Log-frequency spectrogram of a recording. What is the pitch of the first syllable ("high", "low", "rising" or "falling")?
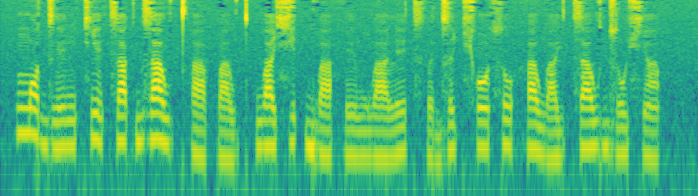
falling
